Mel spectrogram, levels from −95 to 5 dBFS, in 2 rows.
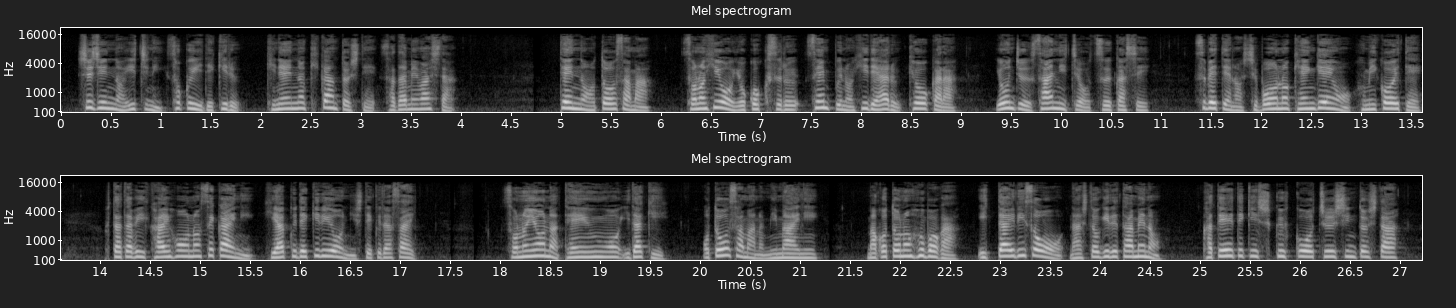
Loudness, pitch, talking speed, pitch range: -22 LUFS, 230 Hz, 300 characters per minute, 190-255 Hz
